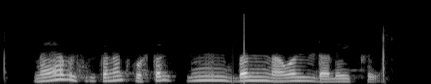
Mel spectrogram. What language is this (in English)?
Pashto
